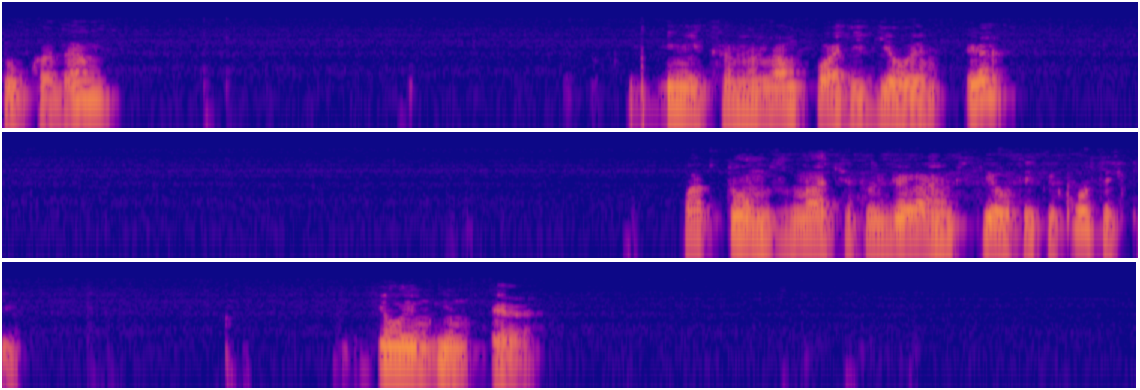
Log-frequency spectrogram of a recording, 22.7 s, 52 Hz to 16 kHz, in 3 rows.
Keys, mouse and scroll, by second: 1.4 click, 2.9-3.9 middle drag, 4.4 KP_1, 6.1 r, 11.9-12.4 middle drag, 14.8 shift+click, 15.8 KP_3, 17.1 KP_1, 18.1 r, 21.4-22.7 middle drag.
